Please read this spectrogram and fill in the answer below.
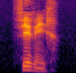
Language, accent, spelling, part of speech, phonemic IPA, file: French, France, férir, verb, /fe.ʁiʁ/, LL-Q150 (fra)-férir.wav
- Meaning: to hit, strike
